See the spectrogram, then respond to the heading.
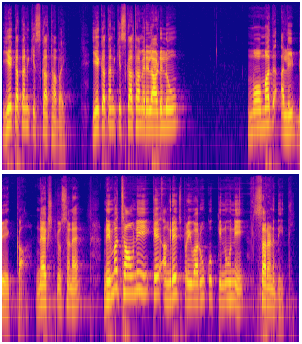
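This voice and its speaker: A man's voice: a little high, expressive, a little slow. A man teaching an exam lesson in question-and-answer form, repeating answers and addressing students familiarly with rhetorical questions.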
